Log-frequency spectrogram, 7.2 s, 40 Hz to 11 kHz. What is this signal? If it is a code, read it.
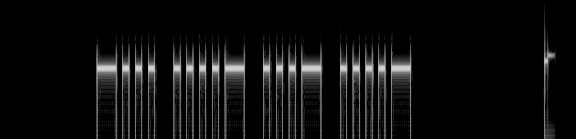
Morse code, heard as a keyed tone, about 15 wpm, 700 Hz. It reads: B4V4
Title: All Cut Numbers - 4-Digit 15wpm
